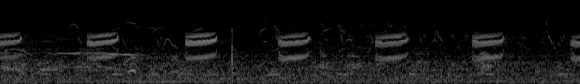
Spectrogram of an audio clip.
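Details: Northern tapaculo giving its territorial song among scrub, hard to see: a steady series of short, buzzy, churring notes, about one each second, with thin chirps from other birds in the background.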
